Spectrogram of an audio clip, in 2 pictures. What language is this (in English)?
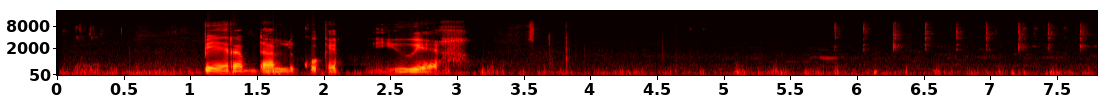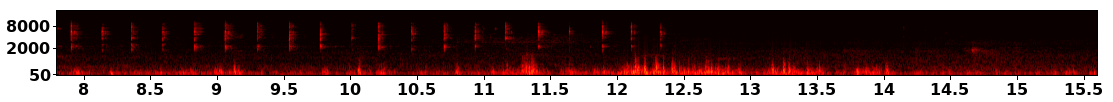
Wolof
